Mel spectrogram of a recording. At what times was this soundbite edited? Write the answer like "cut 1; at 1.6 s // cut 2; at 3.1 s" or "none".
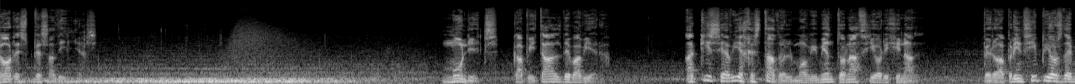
cut 1; at 2.1 s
